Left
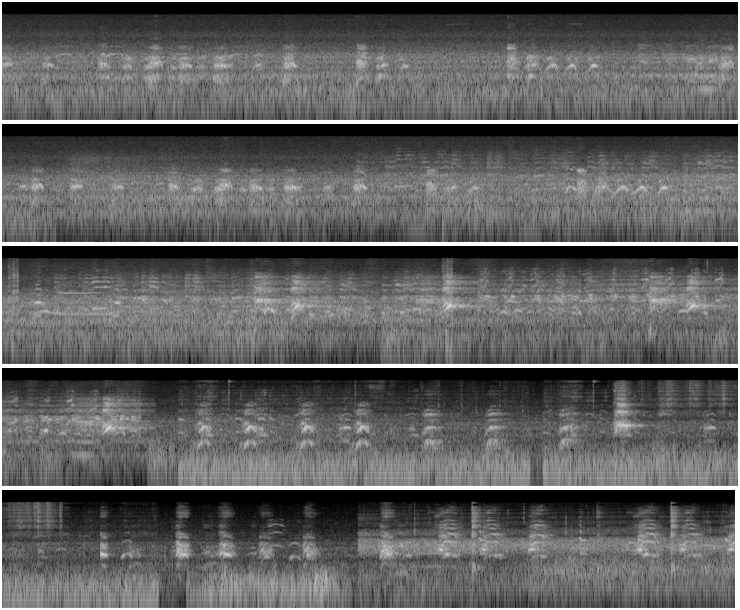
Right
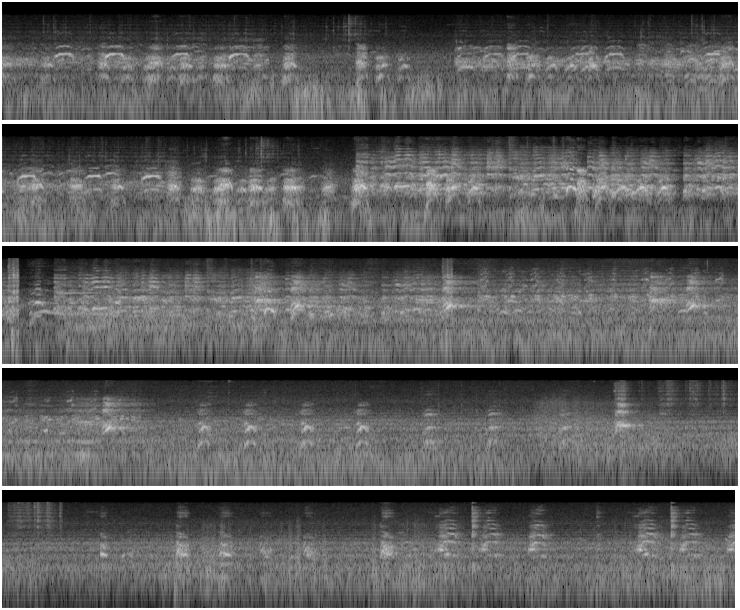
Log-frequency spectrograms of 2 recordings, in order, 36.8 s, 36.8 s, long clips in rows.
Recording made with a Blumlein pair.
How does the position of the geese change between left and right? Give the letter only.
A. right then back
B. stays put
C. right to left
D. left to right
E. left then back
C.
